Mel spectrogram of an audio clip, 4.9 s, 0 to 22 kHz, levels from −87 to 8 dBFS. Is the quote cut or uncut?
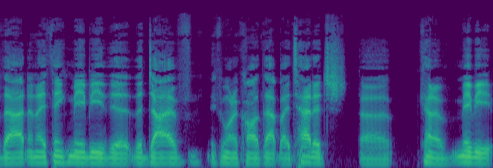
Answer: uncut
